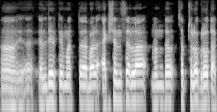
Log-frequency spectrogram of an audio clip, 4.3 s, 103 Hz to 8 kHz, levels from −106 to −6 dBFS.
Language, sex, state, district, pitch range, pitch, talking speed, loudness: Kannada, male, Karnataka, Dharwad, 140-160 Hz, 150 Hz, 180 wpm, -15 LUFS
